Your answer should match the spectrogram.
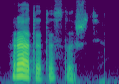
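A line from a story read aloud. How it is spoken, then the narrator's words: Ambiguous tone. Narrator (Russian): неясным тоном сказал он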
